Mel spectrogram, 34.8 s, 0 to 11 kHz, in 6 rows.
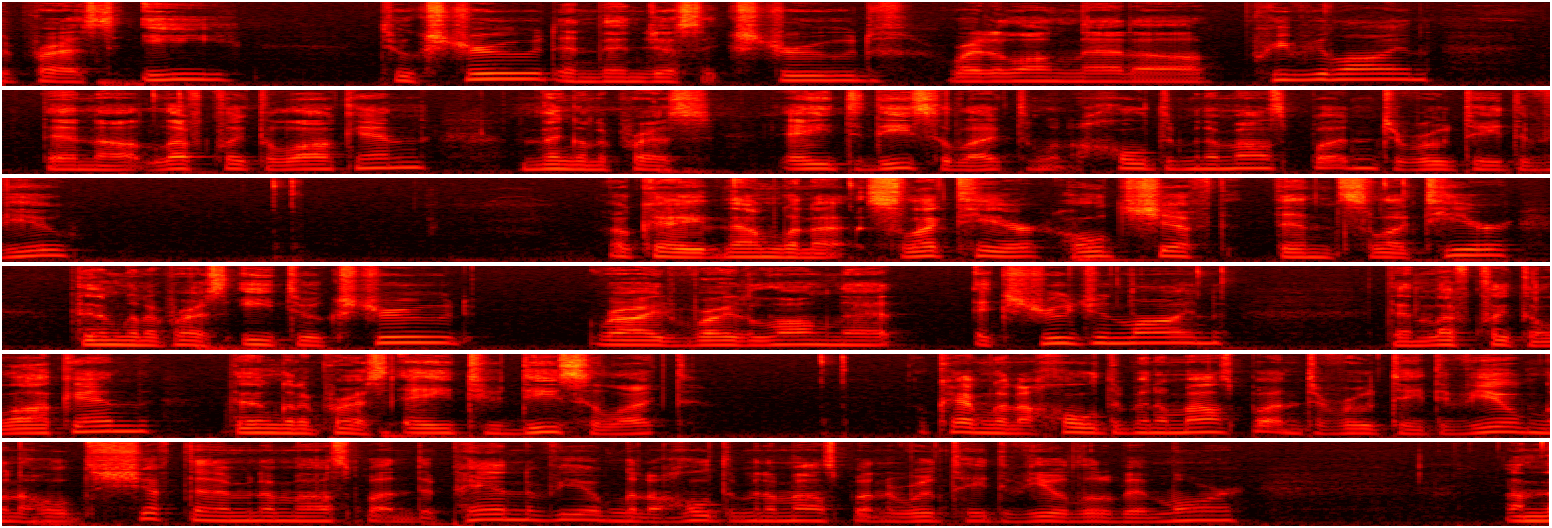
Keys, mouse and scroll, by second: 0.5 e, 8.2 a, 12.7 click, 16.7 click, 18.1 e, 22.0 click, 24.6 a, 26.3 click.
